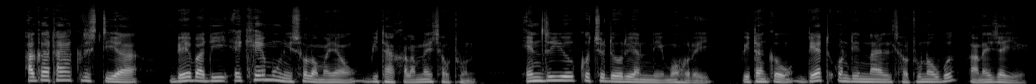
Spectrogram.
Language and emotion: Bodo, neutral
